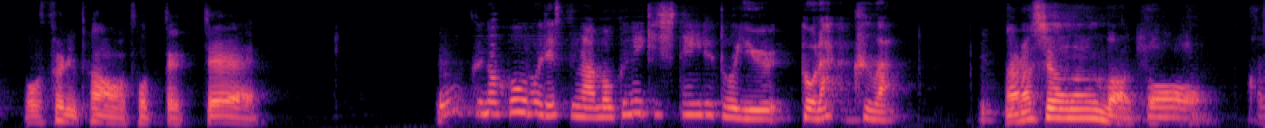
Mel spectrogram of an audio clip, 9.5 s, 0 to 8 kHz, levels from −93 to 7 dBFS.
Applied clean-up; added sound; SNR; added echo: neural mask model DeepFilterNet 3.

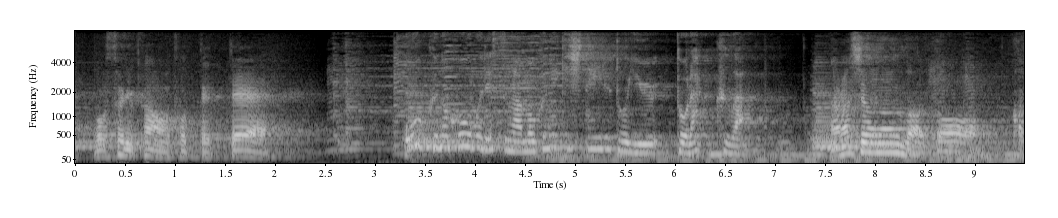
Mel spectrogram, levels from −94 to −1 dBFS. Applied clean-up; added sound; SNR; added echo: none; Piano; 10 dB; reverberation time 1.7 s.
